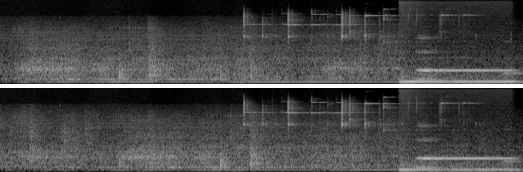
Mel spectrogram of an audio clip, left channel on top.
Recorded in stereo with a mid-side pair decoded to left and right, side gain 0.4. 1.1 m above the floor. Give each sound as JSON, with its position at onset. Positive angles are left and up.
{"t": 2.4, "sound": "a clink", "azimuth_deg": -10, "distance_m": 2.0}
{"t": 4.0, "sound": "a doorbell", "azimuth_deg": 5, "distance_m": 1.4}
